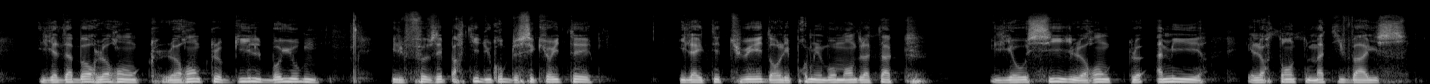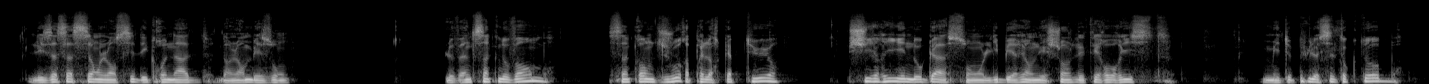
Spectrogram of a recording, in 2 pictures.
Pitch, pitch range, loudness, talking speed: 115 Hz, 105-125 Hz, -21 LUFS, 145 wpm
